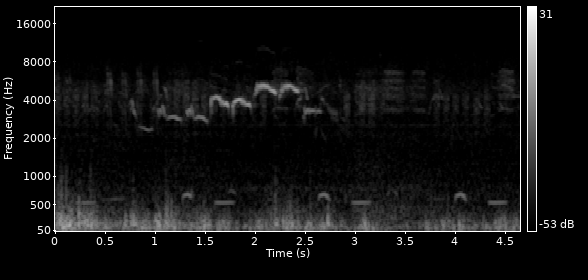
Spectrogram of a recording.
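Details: Male Yellow-breasted Bunting in song: a clear run of whistled notes that first descends, then climbs and wavers. Another bird gives short low piping notes repeated throughout, over low rumble.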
